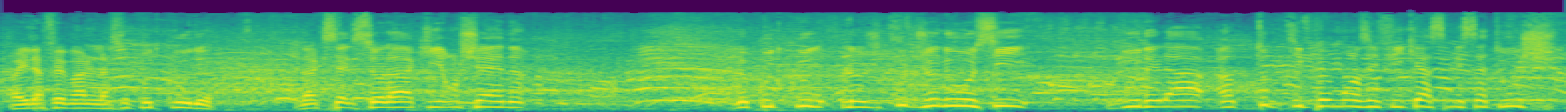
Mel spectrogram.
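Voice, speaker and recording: A man calling a fight live like an excited wrestling commentator, dramatically hammering each blow. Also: high voice, normal speed. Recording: loud crowd noise in arena. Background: noisy sports arena crowd.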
